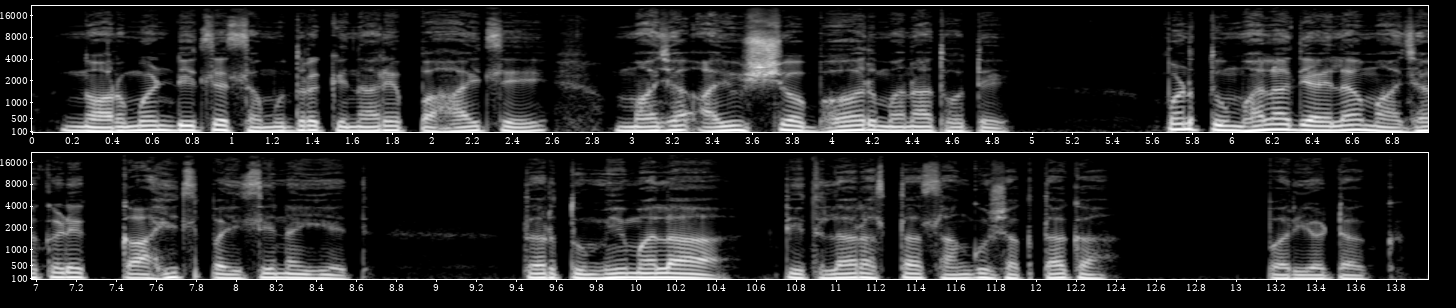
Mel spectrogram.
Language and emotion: Marathi, sad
